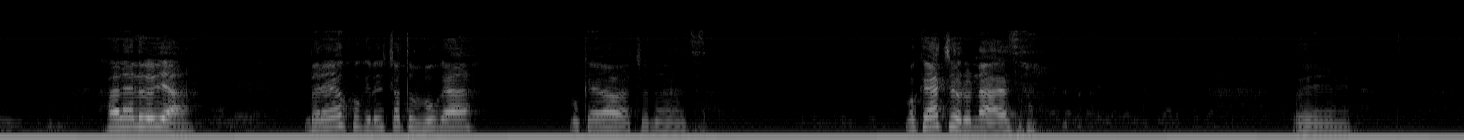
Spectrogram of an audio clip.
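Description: A middle-aged woman sings through a microphone in short bursts, heard over a loudspeaker.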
